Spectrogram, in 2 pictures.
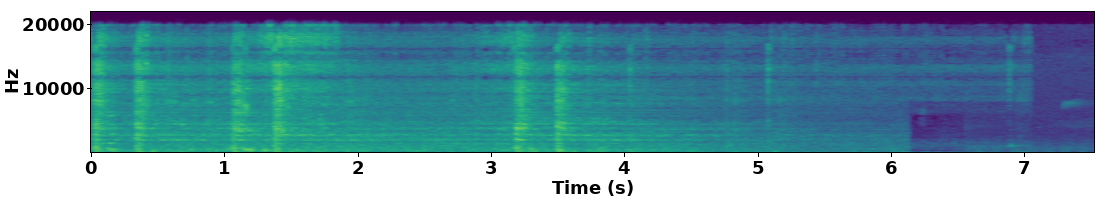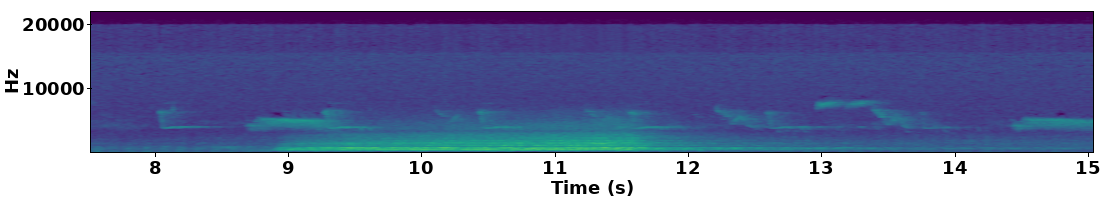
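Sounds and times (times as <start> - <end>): steam locomotive whistle blast: 8.9 - 13.7.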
